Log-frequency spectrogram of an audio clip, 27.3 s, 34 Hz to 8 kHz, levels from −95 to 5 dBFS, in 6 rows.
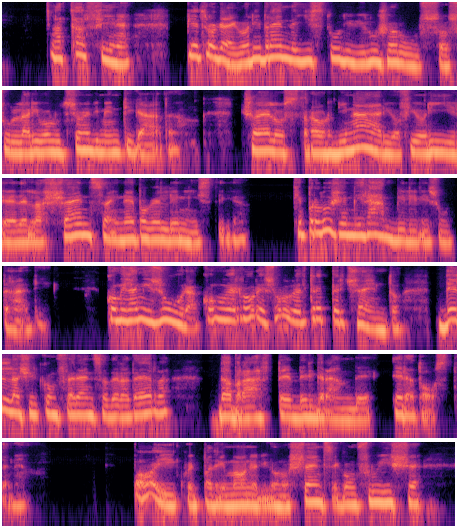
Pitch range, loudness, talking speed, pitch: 140-190 Hz, -21 LUFS, 110 wpm, 155 Hz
